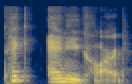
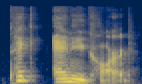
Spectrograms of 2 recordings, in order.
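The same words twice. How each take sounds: First: The word any carries strong stress. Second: The same.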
